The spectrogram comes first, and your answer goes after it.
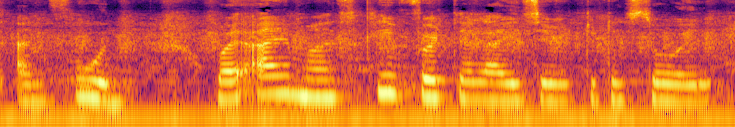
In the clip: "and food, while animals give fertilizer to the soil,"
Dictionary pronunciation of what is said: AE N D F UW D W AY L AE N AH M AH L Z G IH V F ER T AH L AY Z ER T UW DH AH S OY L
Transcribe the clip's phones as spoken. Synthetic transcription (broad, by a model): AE N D F UW D W AY L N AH M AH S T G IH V F ER T AH L AY Z ER T UW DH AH S OY L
